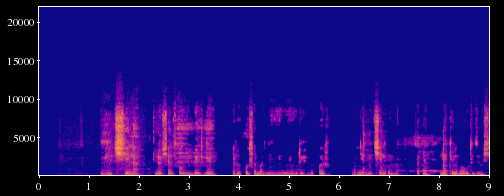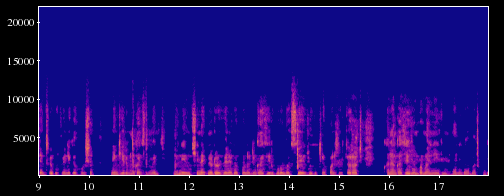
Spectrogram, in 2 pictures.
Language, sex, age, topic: Ndau, male, 50+, health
